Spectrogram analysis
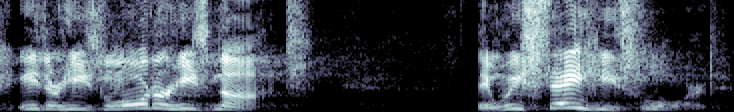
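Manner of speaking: loud, high preaching cadence; fiery sermon. Acted. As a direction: preach it hard to the congregation. Preaching at full force.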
